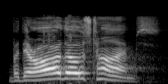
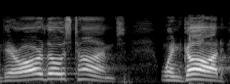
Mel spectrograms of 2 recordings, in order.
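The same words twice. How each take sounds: First: Slow, heavy stress on "those"; stress on those times. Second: Slow, louder repeat with "those" leaned on; stress on those times. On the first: Preacher repeating for emphasis, stressing "those". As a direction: lean hard on "those times". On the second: Preacher repeats the line, stressing "those times". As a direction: drag out "those times when God" for weight. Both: Shown as a demonstration. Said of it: "and I'll say it again".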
